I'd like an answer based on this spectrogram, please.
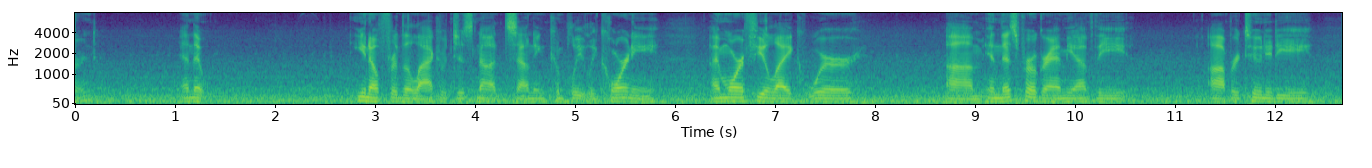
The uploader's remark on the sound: We’re featuring a car ride conversation between two participants in Leadership Montana’s Indigenous Immersion Initiative.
